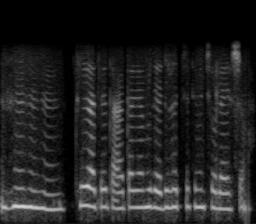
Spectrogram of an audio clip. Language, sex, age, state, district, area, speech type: Bengali, female, 45-60, West Bengal, South 24 Parganas, rural, conversation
